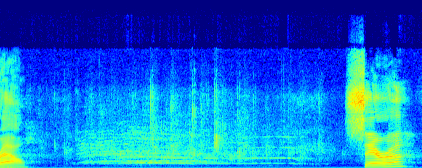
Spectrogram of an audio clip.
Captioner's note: audience applauds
